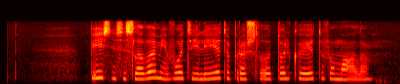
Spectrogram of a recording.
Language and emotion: Russian, sad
